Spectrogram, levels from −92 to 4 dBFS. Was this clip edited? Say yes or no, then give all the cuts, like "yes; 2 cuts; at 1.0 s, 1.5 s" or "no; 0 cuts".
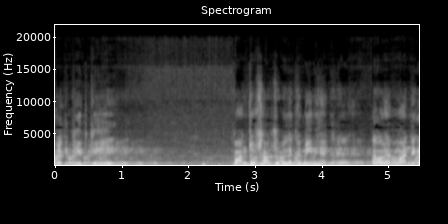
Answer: no; 0 cuts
